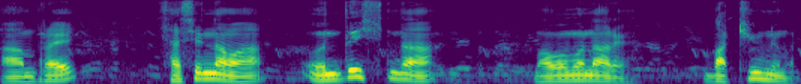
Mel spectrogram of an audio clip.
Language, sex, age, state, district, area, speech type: Bodo, male, 60+, Assam, Udalguri, rural, spontaneous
